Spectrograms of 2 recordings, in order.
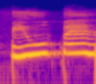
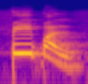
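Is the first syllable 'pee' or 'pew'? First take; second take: pew; pee. First: The first syllable sounds like 'pew'. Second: The first syllable sounds like 'pee'. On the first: The speaker calls it wrong. "प्यूपल नहीं बोला जाएगा" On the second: The speaker calls it right. "It's पीपल"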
